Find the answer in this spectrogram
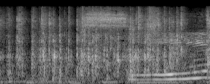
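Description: Foil blind bag crinkling and tearing as it is opened, with small clicks of the hard plastic capsule inside being pulled out. A brief sharp crackle comes about a second in. In the last half second a voice starts a drawn-out, rising vowel.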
